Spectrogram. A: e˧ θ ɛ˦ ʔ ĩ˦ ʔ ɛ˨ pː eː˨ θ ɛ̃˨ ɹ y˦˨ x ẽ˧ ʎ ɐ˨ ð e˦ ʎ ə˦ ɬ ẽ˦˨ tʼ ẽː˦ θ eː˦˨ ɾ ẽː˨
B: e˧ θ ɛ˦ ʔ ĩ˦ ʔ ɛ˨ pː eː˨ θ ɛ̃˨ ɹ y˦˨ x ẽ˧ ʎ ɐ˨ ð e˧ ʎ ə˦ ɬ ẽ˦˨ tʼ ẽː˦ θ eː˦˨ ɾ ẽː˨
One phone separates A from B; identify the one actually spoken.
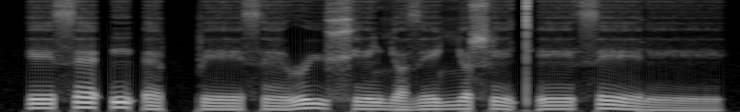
B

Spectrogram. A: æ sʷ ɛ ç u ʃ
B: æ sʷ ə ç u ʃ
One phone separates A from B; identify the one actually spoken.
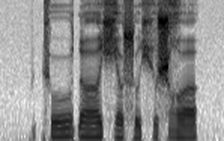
A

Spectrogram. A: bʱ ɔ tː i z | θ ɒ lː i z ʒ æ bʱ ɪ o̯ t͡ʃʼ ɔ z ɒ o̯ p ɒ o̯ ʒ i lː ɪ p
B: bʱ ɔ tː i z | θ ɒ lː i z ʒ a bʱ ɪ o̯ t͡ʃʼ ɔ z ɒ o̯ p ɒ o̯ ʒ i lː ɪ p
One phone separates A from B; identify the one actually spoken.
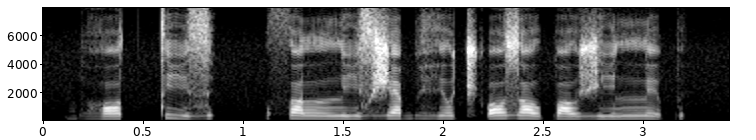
A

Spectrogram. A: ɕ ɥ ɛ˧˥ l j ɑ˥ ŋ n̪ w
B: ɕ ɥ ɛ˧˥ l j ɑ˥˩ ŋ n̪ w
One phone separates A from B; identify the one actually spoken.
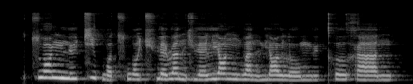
A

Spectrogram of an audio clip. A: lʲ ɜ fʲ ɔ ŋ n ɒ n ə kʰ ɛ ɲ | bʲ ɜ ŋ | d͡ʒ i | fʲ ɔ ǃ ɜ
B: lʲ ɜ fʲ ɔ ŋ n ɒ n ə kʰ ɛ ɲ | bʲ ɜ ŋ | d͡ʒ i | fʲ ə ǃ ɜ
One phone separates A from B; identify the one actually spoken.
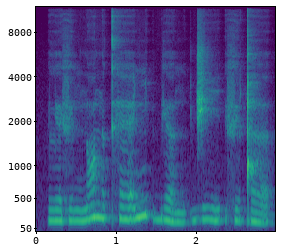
A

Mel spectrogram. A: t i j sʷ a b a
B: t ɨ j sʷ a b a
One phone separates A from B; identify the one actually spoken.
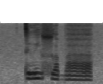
B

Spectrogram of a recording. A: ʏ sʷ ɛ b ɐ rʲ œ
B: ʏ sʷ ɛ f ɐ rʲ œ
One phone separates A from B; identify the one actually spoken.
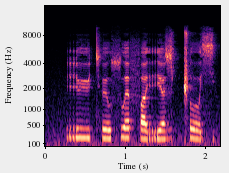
B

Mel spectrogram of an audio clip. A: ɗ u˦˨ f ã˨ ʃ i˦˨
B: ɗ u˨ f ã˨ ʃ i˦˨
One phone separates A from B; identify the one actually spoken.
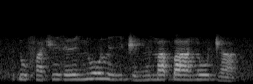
B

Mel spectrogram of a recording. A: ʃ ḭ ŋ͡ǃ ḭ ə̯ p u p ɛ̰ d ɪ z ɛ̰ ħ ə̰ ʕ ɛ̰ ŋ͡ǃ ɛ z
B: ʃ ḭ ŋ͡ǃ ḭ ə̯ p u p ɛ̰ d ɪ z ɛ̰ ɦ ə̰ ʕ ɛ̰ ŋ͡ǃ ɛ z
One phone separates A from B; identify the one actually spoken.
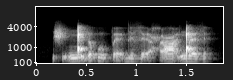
A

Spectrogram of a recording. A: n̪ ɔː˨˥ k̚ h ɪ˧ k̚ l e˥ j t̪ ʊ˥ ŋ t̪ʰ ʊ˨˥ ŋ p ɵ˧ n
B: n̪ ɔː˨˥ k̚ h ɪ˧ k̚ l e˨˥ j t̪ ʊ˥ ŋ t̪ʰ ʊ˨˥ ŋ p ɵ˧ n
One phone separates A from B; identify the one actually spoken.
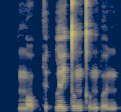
A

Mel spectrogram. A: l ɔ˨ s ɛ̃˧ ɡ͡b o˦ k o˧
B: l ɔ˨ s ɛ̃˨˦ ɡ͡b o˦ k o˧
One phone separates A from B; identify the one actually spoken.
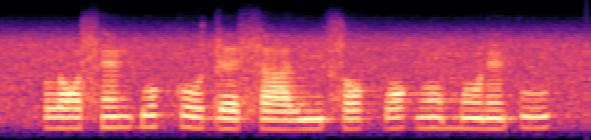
B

